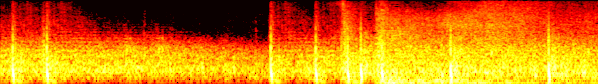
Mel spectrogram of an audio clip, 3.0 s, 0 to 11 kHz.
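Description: Rocket explosions in the survival game Rust, set on a busy 10X server, give several sharp booming blasts at uneven intervals, one after another, over a steady background hiss.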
